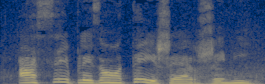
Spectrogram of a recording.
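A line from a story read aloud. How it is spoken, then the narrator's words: Calm remark. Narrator (French): lança-t-il calmement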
